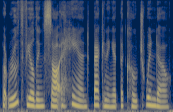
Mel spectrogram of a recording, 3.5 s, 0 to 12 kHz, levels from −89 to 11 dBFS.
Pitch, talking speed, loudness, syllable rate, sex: 195 Hz, 190 wpm, -17 LUFS, 4.5 syllables/s, female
